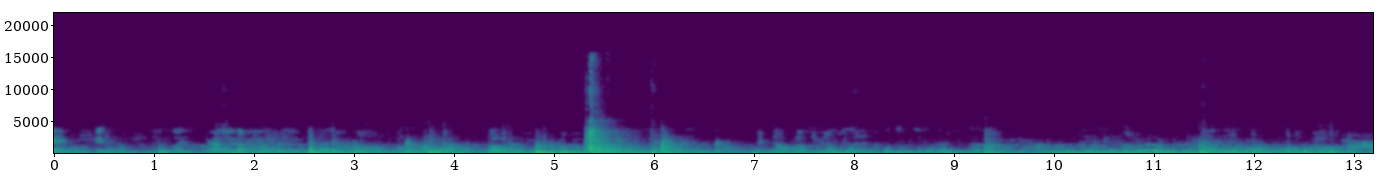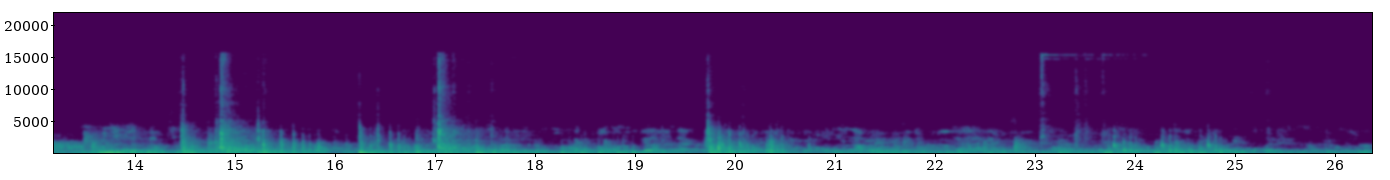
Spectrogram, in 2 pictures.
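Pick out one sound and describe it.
Foosball rods clack and a ball knocks sharply against the table's sides.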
